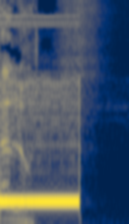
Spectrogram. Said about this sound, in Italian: è bassissimo lo squillo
